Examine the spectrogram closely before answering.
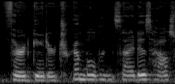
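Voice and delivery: ordinary delivery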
